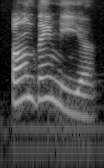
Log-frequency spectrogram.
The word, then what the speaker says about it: pandemia: Pandemia. Em espanhol, nós vamos ter pandemia. Pandemia, certo? Vai ficar lá na sílaba do meio da palavra, percebe?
